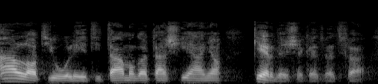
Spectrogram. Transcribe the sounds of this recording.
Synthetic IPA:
aːlːɒt̪joːleːt̪it̪aːmoɡɒt̪aːʃhijaːɲɒ | keːrd̪eːʃɛkɛt̪ʋɛt̪fɛ̰l

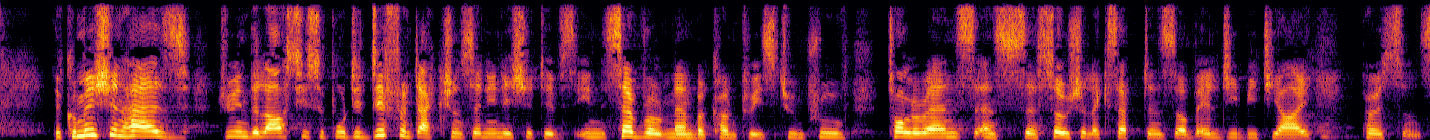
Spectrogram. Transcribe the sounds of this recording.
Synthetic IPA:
ðɨkʰəmɪʃɨ̃nəzd̥ʊɹɪ̃ŋðəlæstjɪəɹsəpʰɔɹɾɨdɪfɹɨ̃ntækʃə̃nzɨ̃nɨnɪʃɨɾɪvzɪ̰̃nsɛvɹəlˠmɛ̃mbə˞kʰʌ̃nt͡ʃɹ̥iz̥tʰɨɨ̃mpʰɹ̥uv̥tʰɔlə˞ə̃nsɨ̃nsoʊʃəl̩ˠɨksɛp̚tɨ̃nsʌvɛlˠd͡ʒibitʰiaɪpʰɜ˞sə̰̃nz̥

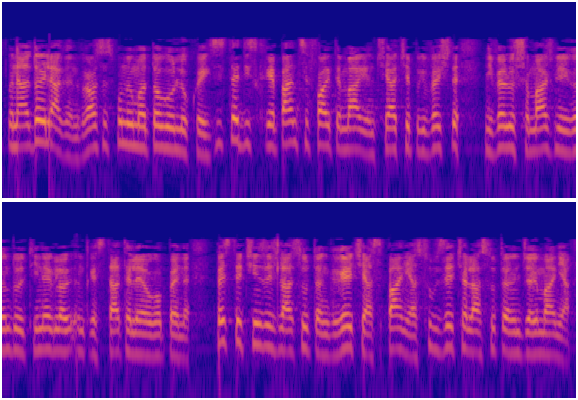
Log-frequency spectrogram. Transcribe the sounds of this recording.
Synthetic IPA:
ɨnald̪o̞jleaɾɨnd̪vɾeawsəspunurmət̪o̞ɾulːukɾue̞ɡzist̪əd̪iskɾe̞pant̪se̞foart̪e̞maɾʲɨnt͡ʃe̞at͡ʃe̞pɾive̞ʃt̪e̞nive̞lulʃo̞maʒulujrɨnd̪ult̪ine̞ɾʲilo̞rɨnt̪ɾe̞st̪at̪e̞le̞ːuɾo̞pe̞ne̞ | pe̞st̪e̞t͡ʃinze̞t͡ʃʲlasut̪əɨnɡɾe̞t͡ʃiaspaniasubze̞t͡ʃe̞lasut̪əɨnd͡ʒe̞rmania̰

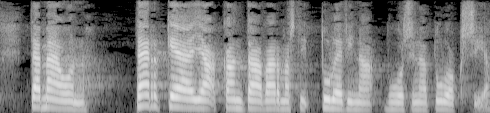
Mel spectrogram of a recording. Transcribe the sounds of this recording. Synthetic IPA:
t̪æmæon | t̪ærkeæjɑkɑnt̪ɑːʋɑrmɑst̪it̪t̪uleʋinɑʋuosinɑt̪uloksiɑ̰

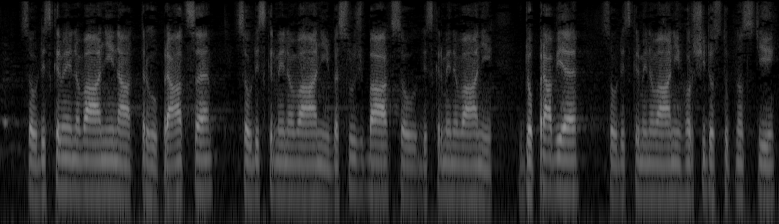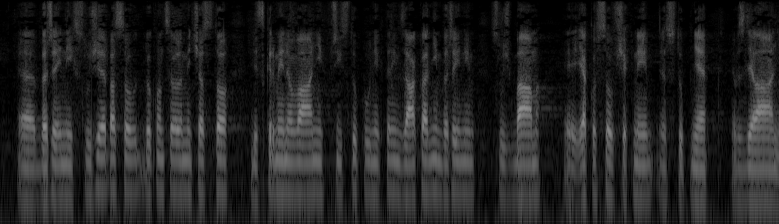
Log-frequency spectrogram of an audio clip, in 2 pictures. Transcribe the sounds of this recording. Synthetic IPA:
so̞wdɪskɾɪmɪno̞vaːɲɪnat̪r̩ɦupɾaːt͡sɛ | so̞wdɪskɾɪmɪno̞vaːɲɪvɛsluʒbaːxso̞wdɪskɾɪmɪno̞vaːɲɪ | vdo̞pɾavjɛ | so̞wdɪskɾɪmɪno̞vaːɲɪɦo̞ɾʃiːdo̞st̪upno̞scɪ | vɛrɛjniːxsluʒɛpaso̞wdo̞ko̞nt͡sɛvɛlmɪt͡ʃast̪o̞ | dɪskɾɪmɪno̞vaːɲɪfpr̝̥iːst̪upukɲɛk̚t̪ɛɾiːmzaːkladɲiːmvɛrɛjniːm | sluʒbaːm | jako̞so̞wfʃɛxnɪst̪upɲɛ | vzɟɛlaːɲɪ

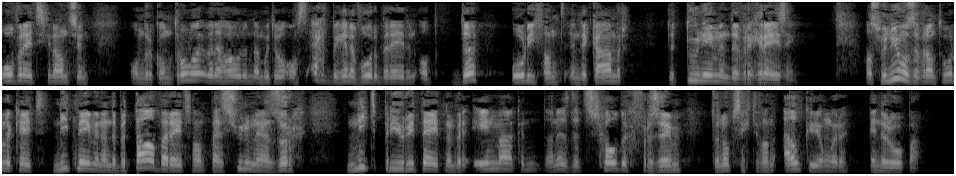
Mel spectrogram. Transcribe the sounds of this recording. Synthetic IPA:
oːvərɦɛjtsfinɑnsijən | ɔndərkɔntroːləʋɪlənɦɑwdəndɑnmutənʋəɔnsɛxt̚bəɣɪnənvoːrtəbəɾɛjdənɔp | də | oːlifɑntɪndəkaːmər | d̥ətuneːməndəvərɣrɛjzɪŋ | ɑlˠsʋənyɔnzəvəɾɑntʋʊːrdələkɦɛjtnitneːmənɛndəbətaːlˠbaːɾɦɛjtfɑnpɛnsjunənɛnzɔrx | nitprioɾitɛjtnəməreːnmaːkəndɑnɪzdɪtsxɵlˠdəxfərzœɥm | tɛnɔpsɪxtəvɑnɛlˠkəjɔŋəɾə | ɪnøːɾoːpaː

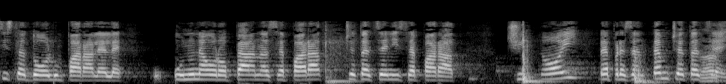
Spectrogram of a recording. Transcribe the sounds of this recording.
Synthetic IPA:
zist̪əd̪o̞wəlunʲpaɾale̞le̞ | uniuneaeuɾo̞peanəse̞paɾat̪̚t͡ʃe̞t̪ət̪se̞nijse̞paɾat̪ | t͡ʃino̞jre̞pɾe̞ze̞nt̪əmt͡ʃe̞t̪ət̪se̞nʲ

